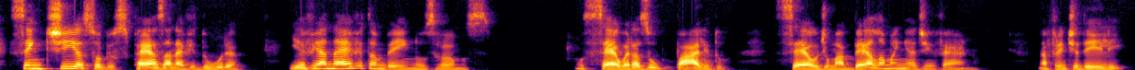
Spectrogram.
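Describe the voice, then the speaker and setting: A woman narrating a children's audiobook in a calm, measured storytelling manner. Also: on the low side, gravelly. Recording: dull lo-fi recording.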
